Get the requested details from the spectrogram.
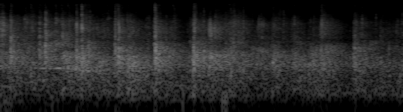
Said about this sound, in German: Okay, ein Applaus für ihn, ja, Trossingen.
